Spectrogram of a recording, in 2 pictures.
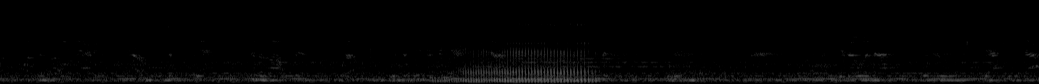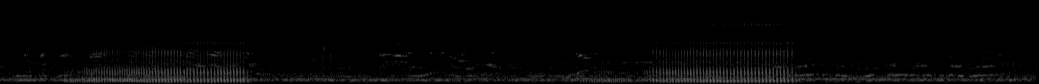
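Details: Sleeping English Bulldog snoring loudly and regularly, about ten deep rumbling snores a minute, with a television in the background.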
